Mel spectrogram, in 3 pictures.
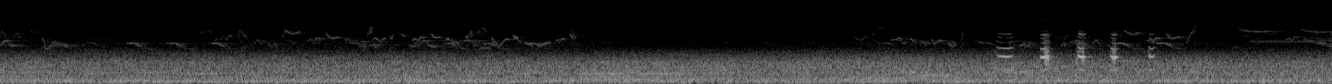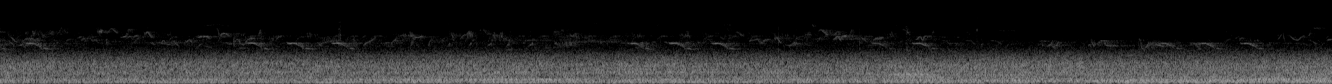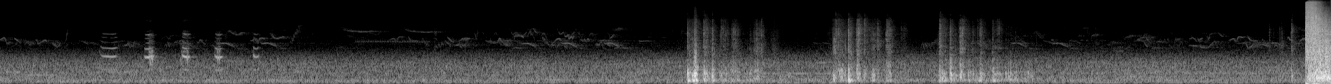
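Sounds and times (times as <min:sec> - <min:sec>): songbirds chirping: 0:00.0 - 0:39.9
turkey gobbling: 0:10.0 - 0:11.6, 0:27.6 - 0:29.3.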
